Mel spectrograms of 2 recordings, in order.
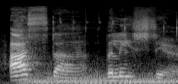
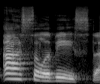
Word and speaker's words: hasta la vista: Hasta Valencia. If you're gonna have a closing line, can you say it right? It's hasta la vista.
